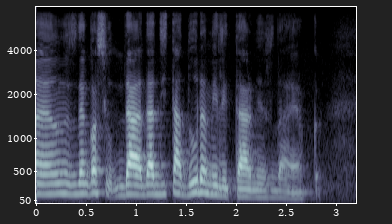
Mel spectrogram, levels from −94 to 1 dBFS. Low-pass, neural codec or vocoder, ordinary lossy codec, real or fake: 7.2 kHz; none; none; real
